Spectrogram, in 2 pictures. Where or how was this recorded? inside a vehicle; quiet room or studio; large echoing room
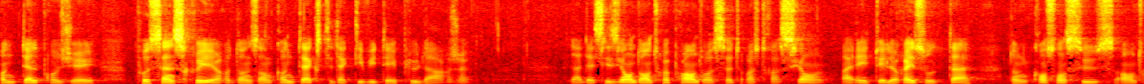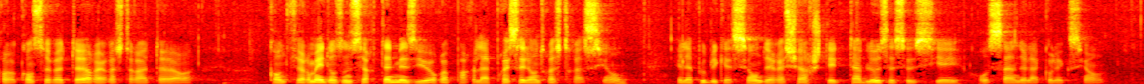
large echoing room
